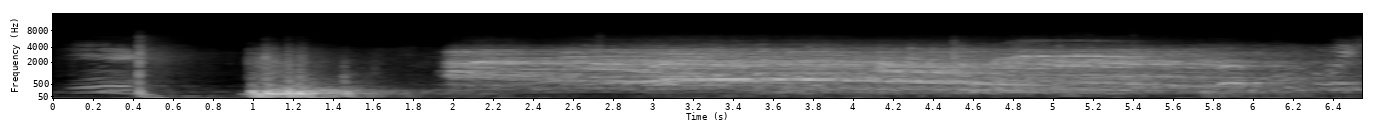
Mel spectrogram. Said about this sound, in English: This is the way the crowd wanted it to end. You heard them cheering, didn't you?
